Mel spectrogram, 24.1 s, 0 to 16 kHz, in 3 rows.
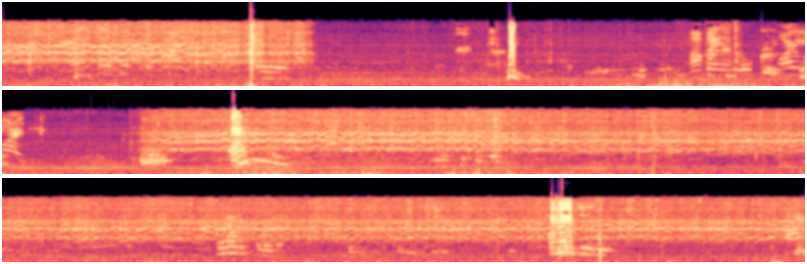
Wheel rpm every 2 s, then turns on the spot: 160, 120, 0, 0, 10, 150, 150, 120, 110, 110, 120, 110.
none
